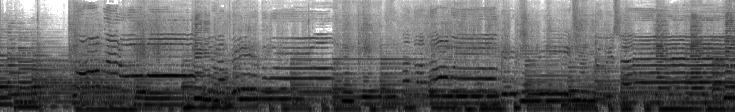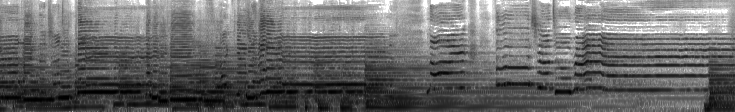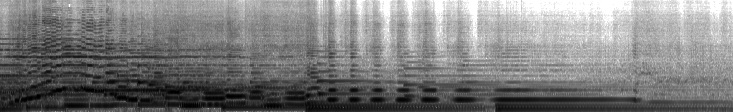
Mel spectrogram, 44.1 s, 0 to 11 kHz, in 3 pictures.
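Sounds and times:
plucked upright bass: 0.0 - 22.6, 28.8 - 42.1
tenor saxophone jazz melody: 0.0 - 25.2, 28.2 - 44.0
piano chords: 0.0 - 44.0.

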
